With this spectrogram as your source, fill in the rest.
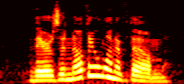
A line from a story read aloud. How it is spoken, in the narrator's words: chuckled Jenny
